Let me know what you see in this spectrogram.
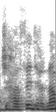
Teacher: जब आप झा से झरना बोलेंगे तो इसको बोलने में आप तालू का यूज कर रहे हैं ना तो ये भी तालव्य ध्वनियों के अंतर्गत आता है ठीक है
